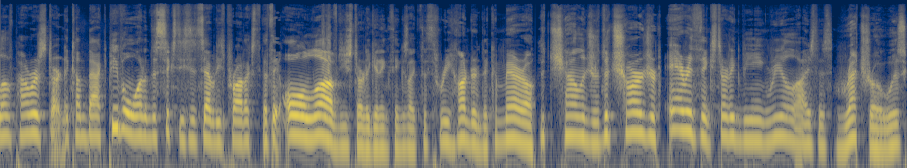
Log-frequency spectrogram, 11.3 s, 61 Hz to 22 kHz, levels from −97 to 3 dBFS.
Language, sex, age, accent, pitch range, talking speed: English, male, 30-49, American, 135-190 Hz, 200 wpm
